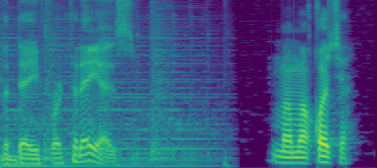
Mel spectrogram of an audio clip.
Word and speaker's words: mama qucha: series videos where we teach you how to pronounce certain words in Quechua so our word of the day for today is mama question mama question mama question in English the Quechua word militia means see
